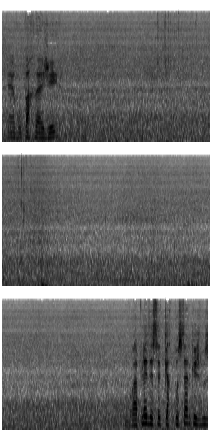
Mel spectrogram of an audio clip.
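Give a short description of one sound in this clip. Waves crash and wash steadily onto a shore outdoors.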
